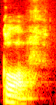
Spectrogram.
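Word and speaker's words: قاف: Le Qaf, c'est une lettre, comme tu peux l'entendre, emphasée. Donc, c'est une lettre emphatique, elle doit remplir toute la bouche quand tu la prononces, et il ne faut du coup surtout pas la confondre avec le kef, tu vois.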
